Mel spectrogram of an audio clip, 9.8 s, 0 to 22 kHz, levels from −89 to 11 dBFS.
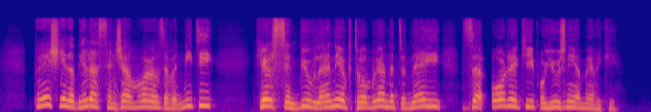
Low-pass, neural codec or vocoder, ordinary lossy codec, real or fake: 10.8 kHz; codec, 16 kHz in and 24 kHz out, 0.4 kbps, LongCat-Audio-Codec, two codebook decoder; none; fake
